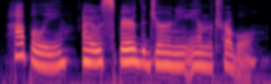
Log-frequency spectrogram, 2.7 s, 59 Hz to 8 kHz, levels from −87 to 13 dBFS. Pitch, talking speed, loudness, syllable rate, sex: 200 Hz, 200 wpm, -19 LUFS, 6.5 syllables/s, female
